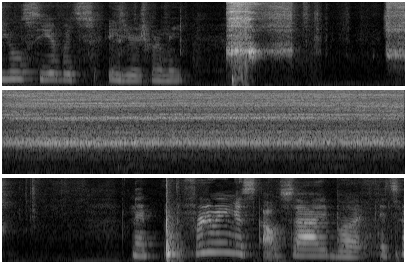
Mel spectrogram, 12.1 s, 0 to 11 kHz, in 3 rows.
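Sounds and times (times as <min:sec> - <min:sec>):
aerosol can spraying hiss: 0:02.2 - 0:03.0, 0:03.8 - 0:08.1.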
